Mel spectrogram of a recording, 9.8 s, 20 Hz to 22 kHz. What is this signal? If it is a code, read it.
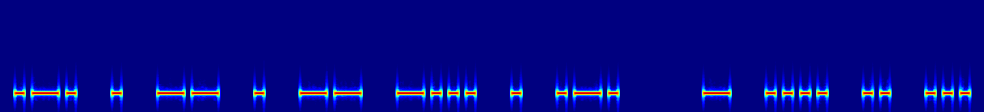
Morse code, heard as a keyed tone, about 14 wpm, spaced as for 12 wpm, 700 Hz. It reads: REMEMBER THIS
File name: Morsekurs / Witze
